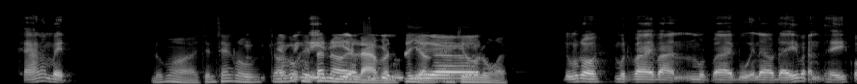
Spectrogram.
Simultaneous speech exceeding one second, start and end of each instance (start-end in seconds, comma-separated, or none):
2.4-4.8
